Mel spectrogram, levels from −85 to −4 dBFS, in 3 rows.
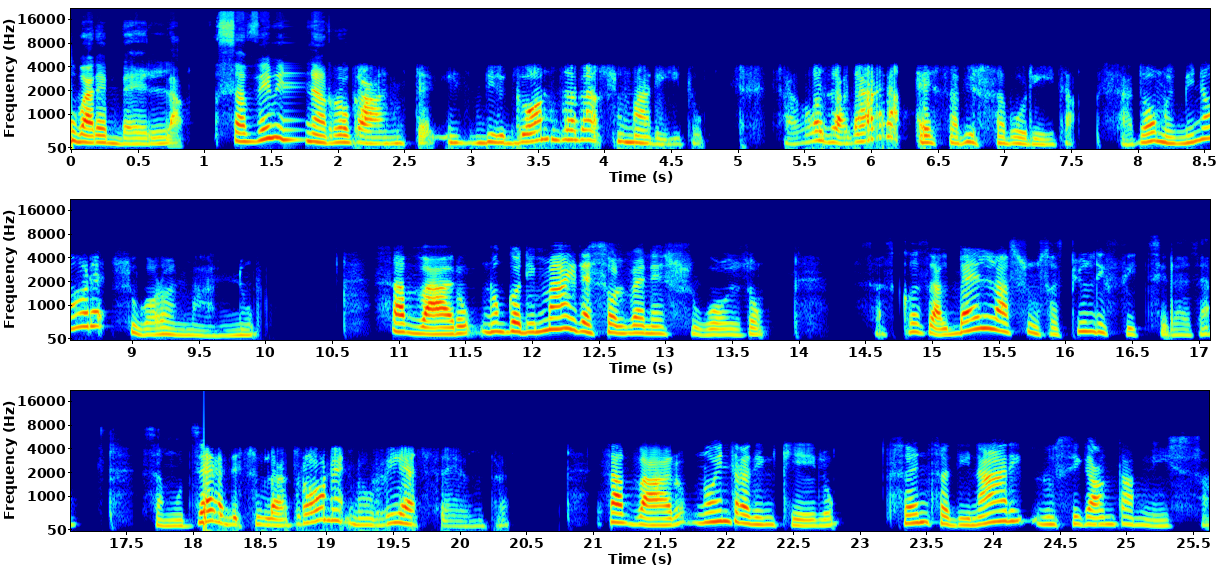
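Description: Just after "paret bella sa", at 1.59 s, packets were likely held up in transit and the jitter buffer ran dry. This is a call audio freeze. The receiver carried the last sound forward as a fading buzz for about 0.18 s. When the packets arrived, the speech resumed exactly where it had stopped. Nothing is lost, but a pause has been inserted, and the delay grows by roughly 160 ms.

At 2.02 s comes a short concealed packet loss. About 20 ms of audio never reached the decoder in time. The receiver bridged the hole by extending the preceding sound and then crossfading back into the real signal, leaving a brief smear of about 30 ms. A second loss of the same kind at 17.54 s takes out another 20 ms and leaves a similar small wobble.

From 2.12 s to the end there is a call bitrate drop. The bandwidth estimate collapsed and the encoder fell from 48 kbps to 6 kbps, sitting at its lowest for about 4 s. 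Audio bandwidth shrank from 20 kHz to 4 kHz, so the speech turns muffled and watery, with coarse, gritty coding.

Between 7.53 and 9.24 s there is a jitter buffer speed-up. The buffer had built up more audio than its target, so the receiver trimmed repeated pitch-period fragments, removing roughly 150 ms. The speech plays at 110% speed with unchanged pitch and sounds hurried.

At 17.31 s a short stall from a late packet occurs. A packet was missing when due, so the last sound was stretched for about 49 ms until it came. The result is a held, slightly buzzy syllable, with nothing skipped.

At 18.09 s a second call bitrate drop pulls the rate from 48 kbps back down to 6 kbps, its lowest for about 2.7 s, and narrows the band from 8 kHz to 4 kHz. The dull, rough quality returns and lasts to the end.

From 20.50 to 21.30 s a further jitter buffer speed-up runs the speech at 106%, trimming around 50 ms. 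It is a milder rush than the earlier one.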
